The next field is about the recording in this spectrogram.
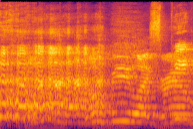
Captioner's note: laughing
